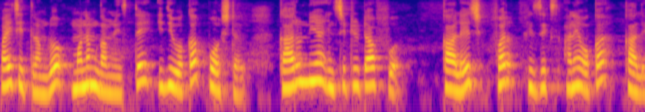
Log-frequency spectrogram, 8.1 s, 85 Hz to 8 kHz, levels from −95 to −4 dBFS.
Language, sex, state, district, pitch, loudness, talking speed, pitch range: Telugu, female, Andhra Pradesh, Anantapur, 245 Hz, -16 LUFS, 135 wpm, 220-270 Hz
